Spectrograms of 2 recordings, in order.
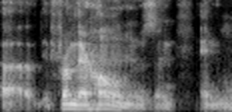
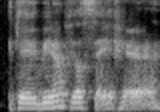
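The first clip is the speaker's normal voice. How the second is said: put-on, high valley girl lilt; 6 semitones higher, 4 dB quieter than usual. Retelling what a woman said, in her Valley Girl voice. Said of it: "speaking in her Valley Girl voice".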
